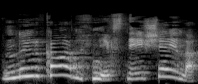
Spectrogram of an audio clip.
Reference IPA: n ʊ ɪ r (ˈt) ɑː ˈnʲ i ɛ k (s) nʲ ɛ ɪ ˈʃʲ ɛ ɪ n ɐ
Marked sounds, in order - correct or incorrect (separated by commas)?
incorrect, correct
